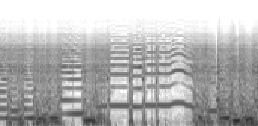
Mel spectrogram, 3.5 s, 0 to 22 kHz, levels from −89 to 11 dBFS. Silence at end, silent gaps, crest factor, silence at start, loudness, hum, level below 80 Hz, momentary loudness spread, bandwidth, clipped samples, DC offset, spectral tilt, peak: 0 s; none; 16 dB; 0 s; -20 LUFS; none; -36 dBFS; 11 LU; 7.2 kHz; under 0.1%; under 0.1%; -7.5 dB/octave; -2 dBFS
